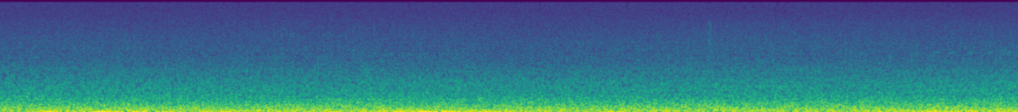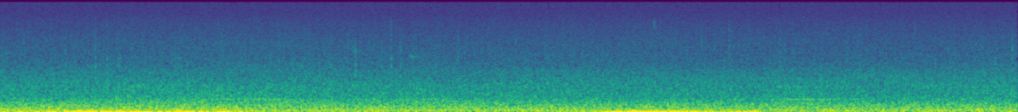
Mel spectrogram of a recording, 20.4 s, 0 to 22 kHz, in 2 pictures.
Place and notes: ivy leaves fluttering in the wind
the city, the country & me: january 3, 2014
